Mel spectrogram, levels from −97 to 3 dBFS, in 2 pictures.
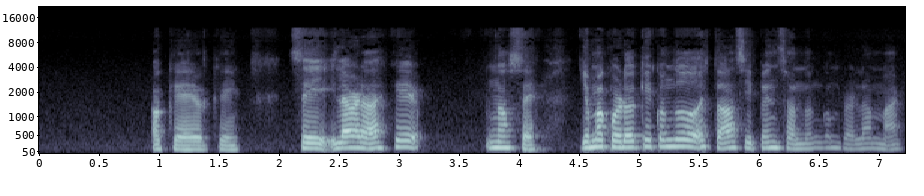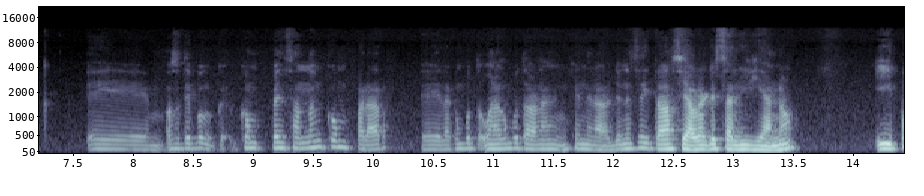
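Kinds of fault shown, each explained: Automatic gain rising: after the talker moves away from the microphone around 6 s, voice and room noise swell together from 6.06 to 12.32 s as the automatic gain control slowly adds about 10 dB to offset an input drop of about 11 dB.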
